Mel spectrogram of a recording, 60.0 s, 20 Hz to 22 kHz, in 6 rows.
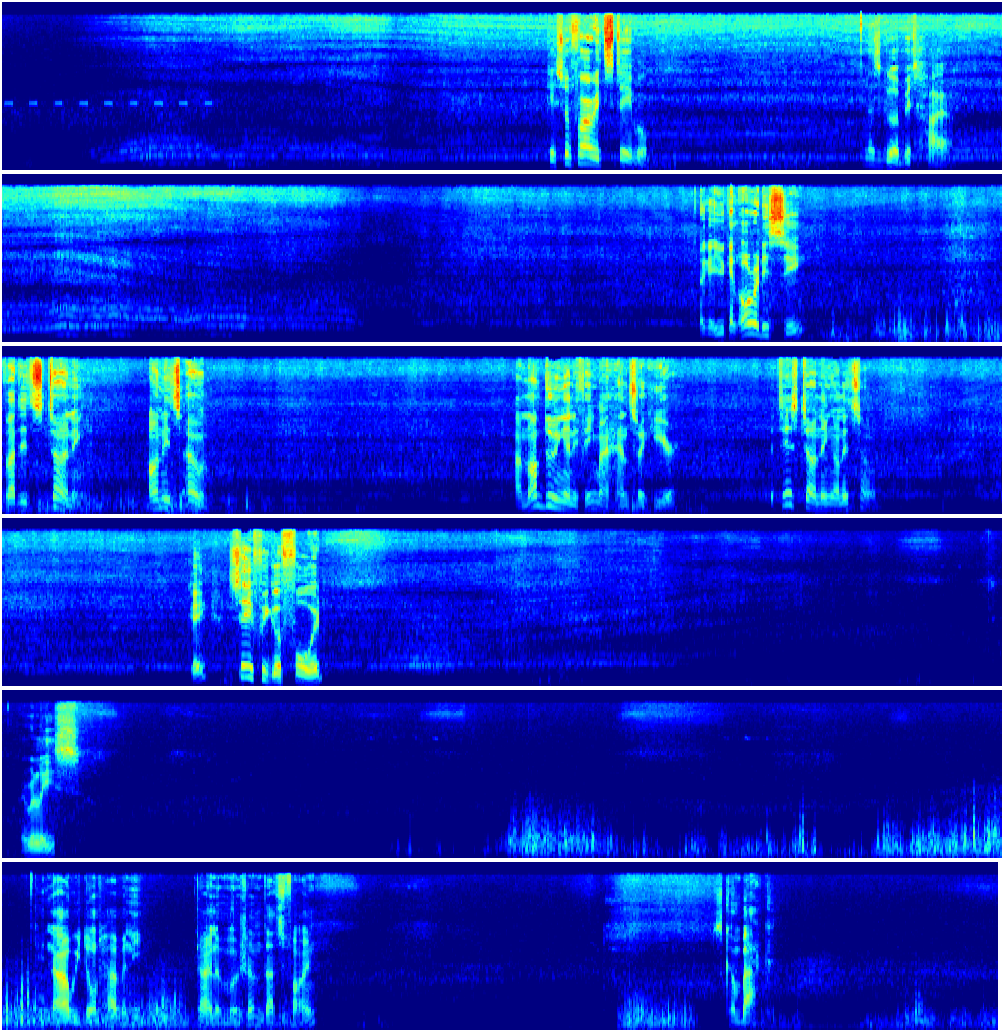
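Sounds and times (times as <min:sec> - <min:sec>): drone propellers buzzing: 0:00.7 - 0:38.1, 0:56.0 - 0:58.0.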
